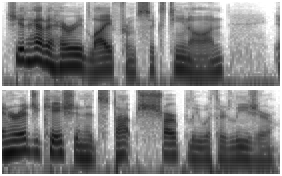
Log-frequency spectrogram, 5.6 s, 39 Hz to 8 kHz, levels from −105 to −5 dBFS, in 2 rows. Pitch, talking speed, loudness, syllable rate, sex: 125 Hz, 195 wpm, -20 LUFS, 5.4 syllables/s, male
